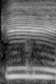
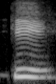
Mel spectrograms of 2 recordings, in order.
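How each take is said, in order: First: The vowel is held long. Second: The vowel is cut short. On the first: "એક છે લાંબુ છે" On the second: "બીજું છે ઈ ટૂંકું છે"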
